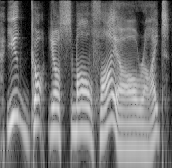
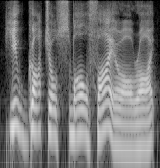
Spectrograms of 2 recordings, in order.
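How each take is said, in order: First: Slow, sour sarcasm; sour joke. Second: Sour sarcasm again. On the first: Piggy to the boys, sourly sarcastic. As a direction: sneer the joke out slowly. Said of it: "the sour joke". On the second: Repeated, slower sarcastic line. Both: A narrator's reading.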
